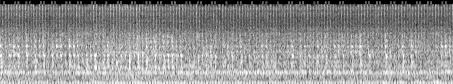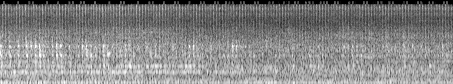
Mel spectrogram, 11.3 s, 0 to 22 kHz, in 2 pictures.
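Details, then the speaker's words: 2020 Chevrolet Onix naturally aspirated, about 4,500 km, first cold start of the morning, brake pressed: steady light ticking knock about three per second over the engine hum; owner suspects lifter or piston pin. "Olha o barulho do motor batendo. Pisa no freio. Olha o barulho como bate, pisando no freio."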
